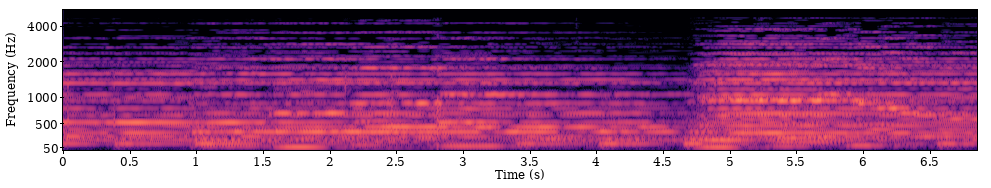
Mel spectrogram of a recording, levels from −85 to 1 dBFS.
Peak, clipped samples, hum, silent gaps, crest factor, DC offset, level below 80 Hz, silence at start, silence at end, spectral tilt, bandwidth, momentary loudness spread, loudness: -12 dBFS; under 0.1%; none; none; 14 dB; under 0.1%; -42 dBFS; 0 s; 0 s; -10.5 dB/octave; 4.9 kHz; 7 LU; -27 LUFS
